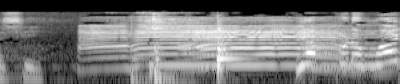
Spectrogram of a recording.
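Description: A burrakatha performer's voice holds one long sung note from just after the start almost to the end, wavering slightly and bending at the close. A few sharp taps sound under it.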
